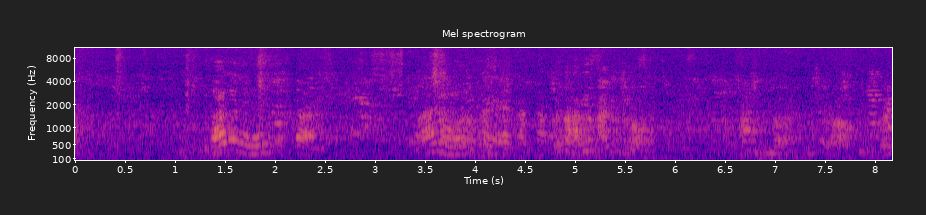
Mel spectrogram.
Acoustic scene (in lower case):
residential area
